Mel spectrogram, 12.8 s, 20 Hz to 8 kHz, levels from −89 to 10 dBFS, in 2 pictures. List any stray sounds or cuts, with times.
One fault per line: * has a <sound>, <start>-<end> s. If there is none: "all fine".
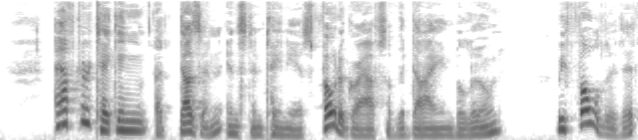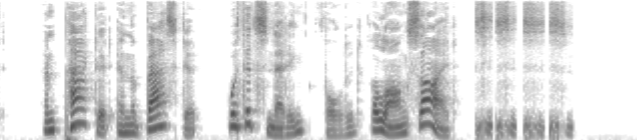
* has a laugh, 11.1-12.1 s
